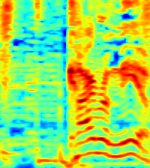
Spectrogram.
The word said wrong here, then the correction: Kiara Mia: 41. Look her up on your... – Kiara Mia, right? Spell it. – K-I-A-R-A. – Kiara, right? – Kiara Mia.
